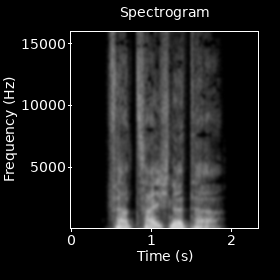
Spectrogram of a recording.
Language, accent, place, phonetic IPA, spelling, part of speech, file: German, Germany, Berlin, [fɛɐ̯ˈt͡saɪ̯çnətɐ], verzeichneter, adjective, De-verzeichneter.ogg
- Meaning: inflection of verzeichnet: 1. strong/mixed nominative masculine singular 2. strong genitive/dative feminine singular 3. strong genitive plural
